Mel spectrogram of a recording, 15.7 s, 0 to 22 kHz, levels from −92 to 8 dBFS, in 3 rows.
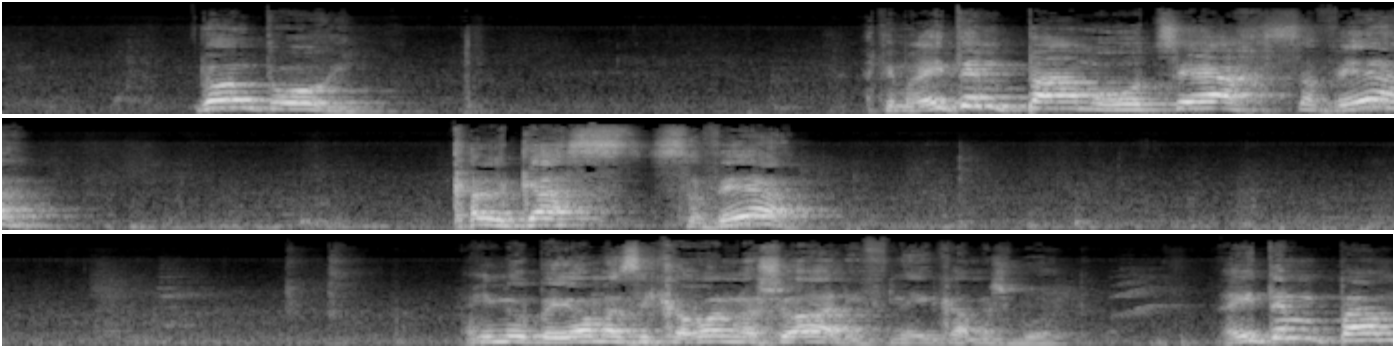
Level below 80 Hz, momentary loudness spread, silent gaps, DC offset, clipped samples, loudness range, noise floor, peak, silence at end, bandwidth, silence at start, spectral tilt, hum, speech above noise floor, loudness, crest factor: -58 dBFS; 14 LU; none; under 0.1%; under 0.1%; 5 LU; -54 dBFS; 0 dBFS; 0 s; 16.5 kHz; 0.75 s; -4.5 dB/octave; none; 39 dB; -15 LUFS; 18 dB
